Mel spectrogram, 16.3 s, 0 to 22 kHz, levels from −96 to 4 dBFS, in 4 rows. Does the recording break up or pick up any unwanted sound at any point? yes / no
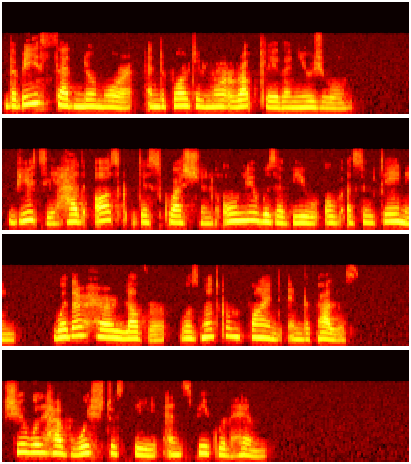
no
